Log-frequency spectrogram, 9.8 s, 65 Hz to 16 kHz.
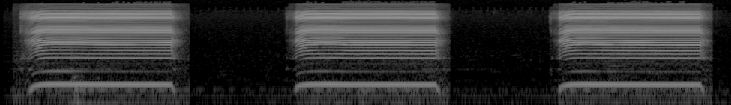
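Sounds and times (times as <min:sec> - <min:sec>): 
phone vibrating: 0:00.4 - 0:02.4, 0:03.9 - 0:06.0, 0:07.5 - 0:09.5.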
